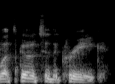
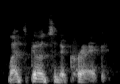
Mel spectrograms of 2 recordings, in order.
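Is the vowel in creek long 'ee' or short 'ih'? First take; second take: long ee; short ih. First: Creek is said with a long ee vowel. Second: Creek is said as crick, Philly style.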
